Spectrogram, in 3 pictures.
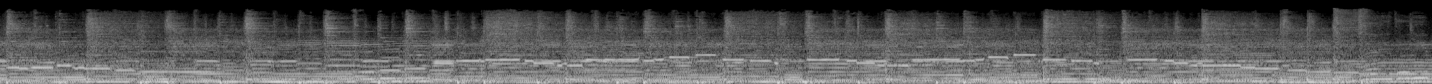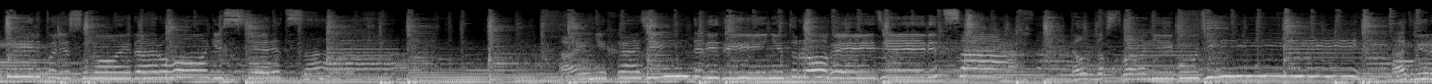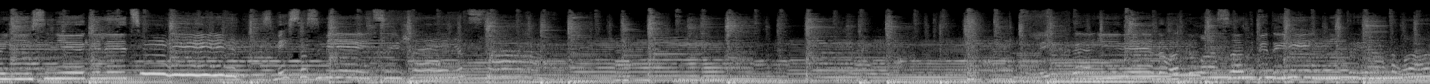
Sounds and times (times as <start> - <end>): Music: 0.0 - 42.9.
